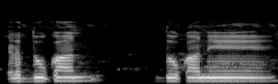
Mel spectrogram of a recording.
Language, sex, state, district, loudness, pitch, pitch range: Bengali, male, West Bengal, Paschim Medinipur, -14 LUFS, 155 Hz, 155-165 Hz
